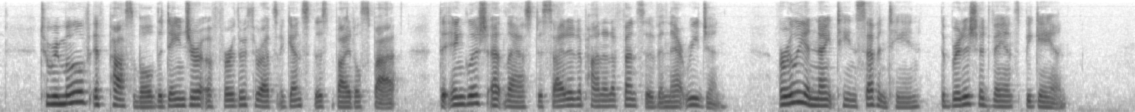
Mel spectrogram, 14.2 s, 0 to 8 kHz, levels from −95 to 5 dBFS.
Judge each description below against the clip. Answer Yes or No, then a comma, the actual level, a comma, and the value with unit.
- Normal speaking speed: No, slow, 130 wpm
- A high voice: No, medium, 160 Hz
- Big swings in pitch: No, average, 4.4 semitones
